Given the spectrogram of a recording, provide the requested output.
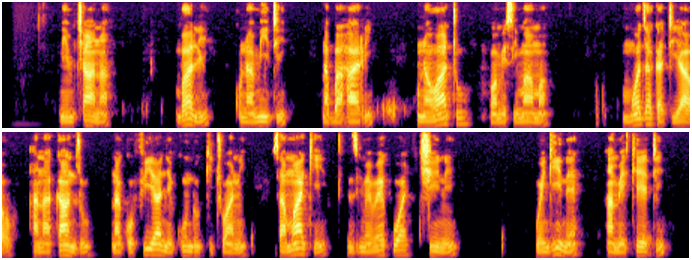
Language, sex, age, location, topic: Swahili, male, 18-24, Mombasa, agriculture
